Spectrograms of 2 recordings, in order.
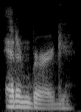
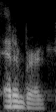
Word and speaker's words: Edinburgh: He told a Scottish girl, Tracy Black, that Edinburgh should be pronounced Edinburgh because that's the way it was spelled. It's like, no, it should be pronounced Edinburgh.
